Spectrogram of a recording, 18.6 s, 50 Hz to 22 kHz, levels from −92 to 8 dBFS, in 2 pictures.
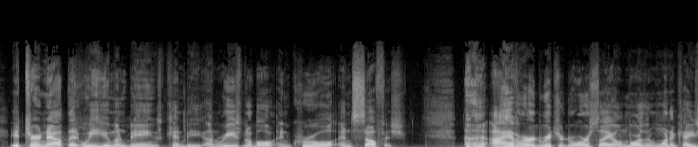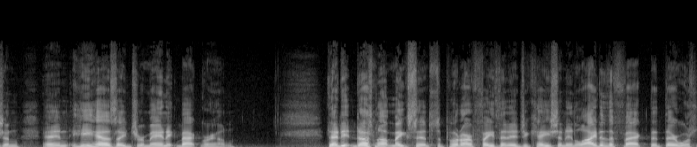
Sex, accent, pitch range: male, American, 135-160 Hz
